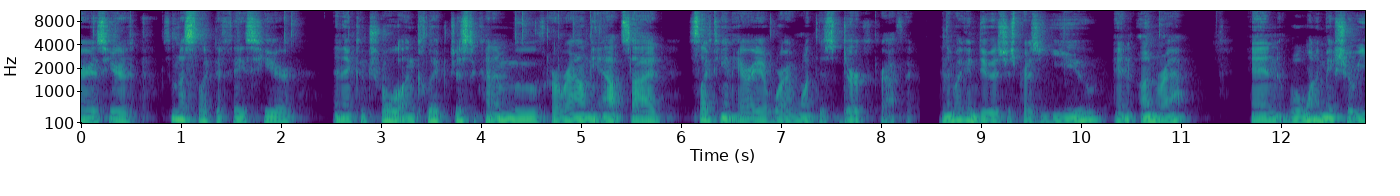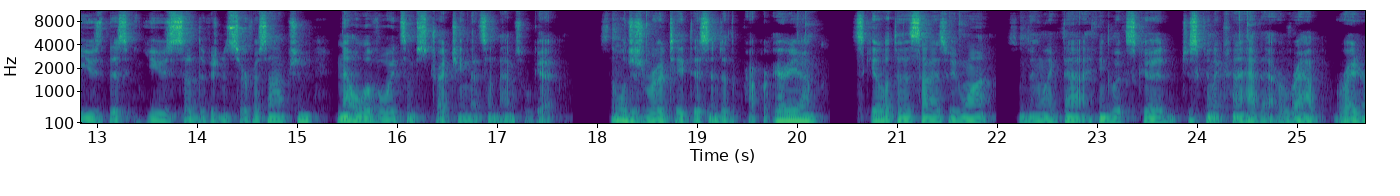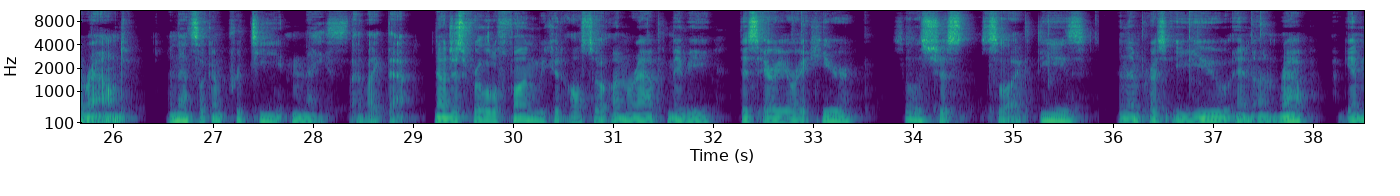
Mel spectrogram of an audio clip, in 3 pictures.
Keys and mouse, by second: 1.0 middle click, 1.9 ctrl+click, 2.0-4.3 ctrl+middle drag, 5.8-7.6 middle drag, 9.7 u, 12.9 click, 13.4 middle click, 16.5 r, 18.3 g, 20.3 s, 21.9 g, 32.3 3, 33.8 middle click, 35.0 ctrl+middle click, 35.7 ctrl+click, 35.8-38.5 ctrl+middle drag, 36.6 u.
